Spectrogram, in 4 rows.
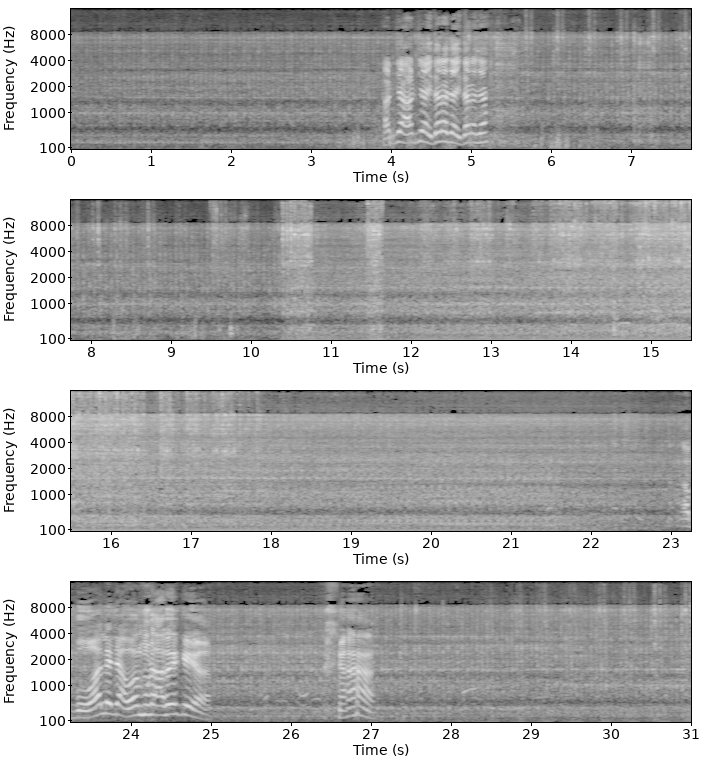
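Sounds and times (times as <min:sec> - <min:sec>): tractor diesel engine revving: 0:01.6 - 0:31.0.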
